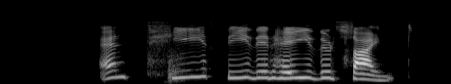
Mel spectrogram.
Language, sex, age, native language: Icelandic, male, 10, Icelandic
